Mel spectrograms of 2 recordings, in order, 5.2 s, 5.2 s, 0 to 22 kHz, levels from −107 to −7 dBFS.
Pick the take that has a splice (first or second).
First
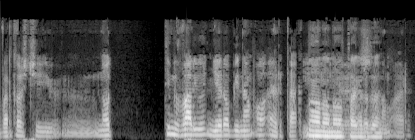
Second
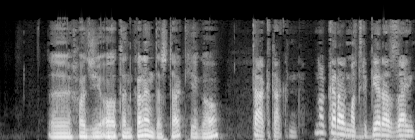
first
